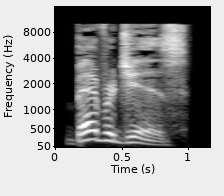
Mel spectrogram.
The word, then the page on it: beverages: American English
